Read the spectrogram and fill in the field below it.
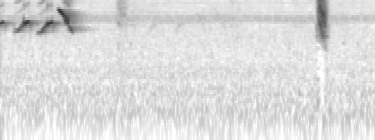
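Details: Double-collared seedeater, tui tui song style, being warmed up with a female for song contests. Opens with a brief run of three rising whistles and a sharp final note, followed by silence except a steady whine and two clicks.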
